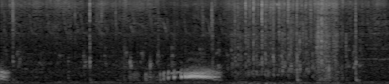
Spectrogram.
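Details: One soft, low pigeon coo swelling and fading, from a male bird, within otherwise quiet indoor sound with faint clicks and hiss.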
